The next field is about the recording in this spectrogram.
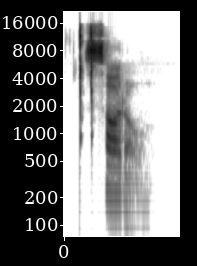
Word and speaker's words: subtle: Subtle. Subtle. The B is silent.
